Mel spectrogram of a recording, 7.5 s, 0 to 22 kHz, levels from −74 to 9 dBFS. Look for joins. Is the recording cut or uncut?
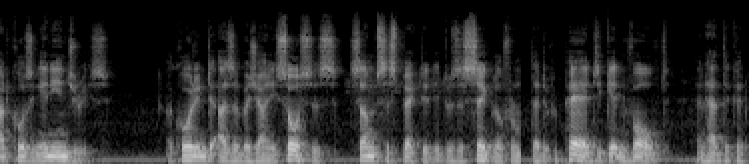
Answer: cut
